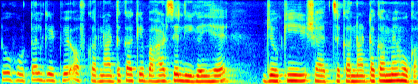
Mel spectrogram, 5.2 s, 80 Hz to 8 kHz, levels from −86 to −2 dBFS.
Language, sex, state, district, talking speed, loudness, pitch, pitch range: Hindi, female, Maharashtra, Gondia, 195 wpm, -16 LUFS, 205 Hz, 195-215 Hz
